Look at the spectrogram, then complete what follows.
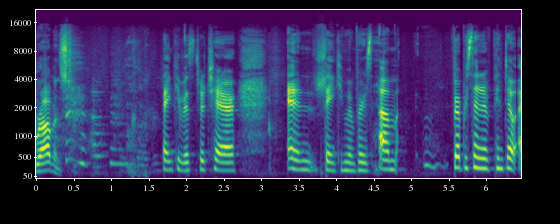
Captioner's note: laughing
